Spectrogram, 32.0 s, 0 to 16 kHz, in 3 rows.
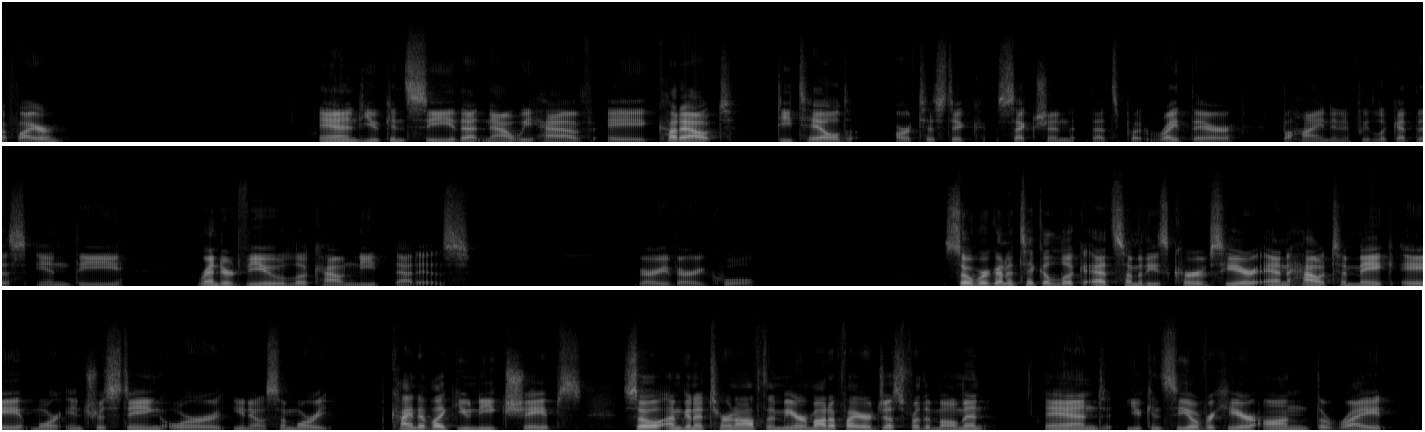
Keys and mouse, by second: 1.9 middle drag, 2.1 alt+a, 2.3 middle click, 3.1 middle click, 3.9-6.3 middle drag, 6.9 middle click, 8.1-8.6 middle drag, 8.7 z, 10.1-10.4 middle drag, 12.4 middle drag, 12.9 middle drag, 13.5 middle click, 14.4 middle drag, 15.0 middle click, 15.5-17.8 middle drag, 18.1 Tab, 18.4 middle click, 18.9 shift+middle click, 19.4 alt+a, 19.7 middle click, 20.6 shift+middle click, 22.4 click, 23.2 middle click, 23.8 shift+middle click, 24.5 shift+middle click, 27.8 middle click, 28.8 shift+middle click, 29.2 alt+a, 29.7 middle click, 30.5 shift+middle click, 30.8 middle click, 31.5 shift+middle click.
